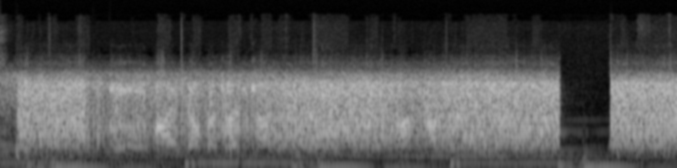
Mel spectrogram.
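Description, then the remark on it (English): A faint, garbled voice comes through a steady wash of loud radio static, the hiss cutting out briefly near the end before returning. “I heard someone calling, but the uh, signal's quite noisy.”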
